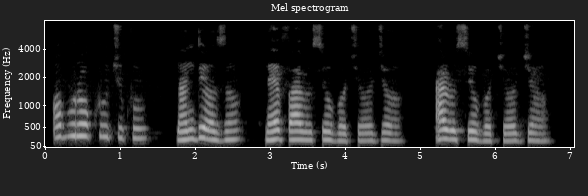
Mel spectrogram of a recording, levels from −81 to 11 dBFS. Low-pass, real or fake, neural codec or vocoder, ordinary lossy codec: 7.2 kHz; real; none; none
